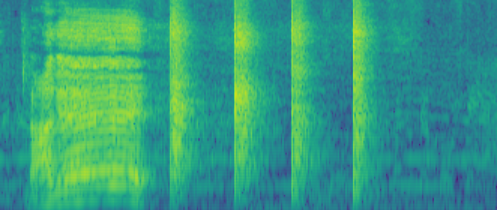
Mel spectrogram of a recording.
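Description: A drawn-out shout from a man's voice, then four sharp hand claps about half a second apart.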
